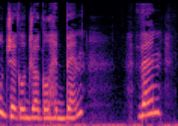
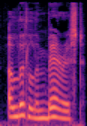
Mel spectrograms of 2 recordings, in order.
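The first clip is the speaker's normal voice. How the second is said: ordinary delivery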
